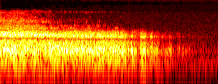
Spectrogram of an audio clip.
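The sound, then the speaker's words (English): A slow, breathy exhale through the mouth, a soft steady rush of air that holds for about a second before tapering off into silence. No one speaks. “Hold it and breathe out through your mouth.”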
